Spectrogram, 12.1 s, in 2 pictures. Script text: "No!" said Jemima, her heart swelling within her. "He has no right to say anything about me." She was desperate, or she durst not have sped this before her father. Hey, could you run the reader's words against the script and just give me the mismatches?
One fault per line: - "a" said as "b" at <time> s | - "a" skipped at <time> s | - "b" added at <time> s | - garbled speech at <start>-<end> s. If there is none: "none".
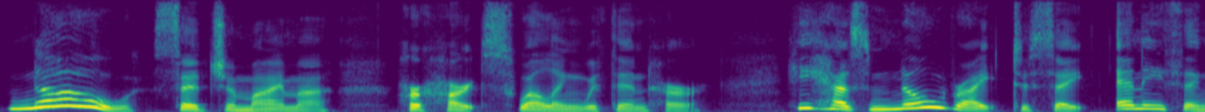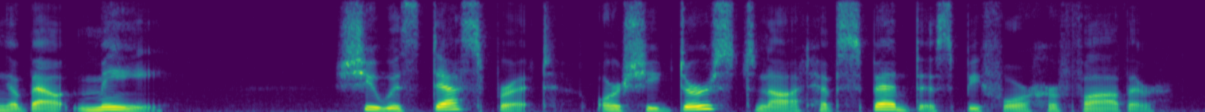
none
